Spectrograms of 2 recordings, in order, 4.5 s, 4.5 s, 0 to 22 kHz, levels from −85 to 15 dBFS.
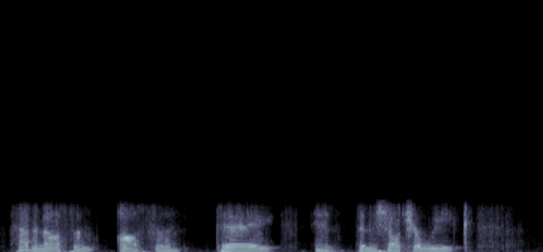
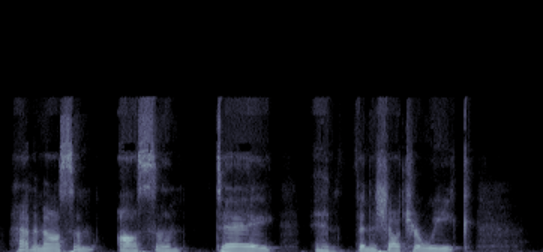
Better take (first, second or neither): second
